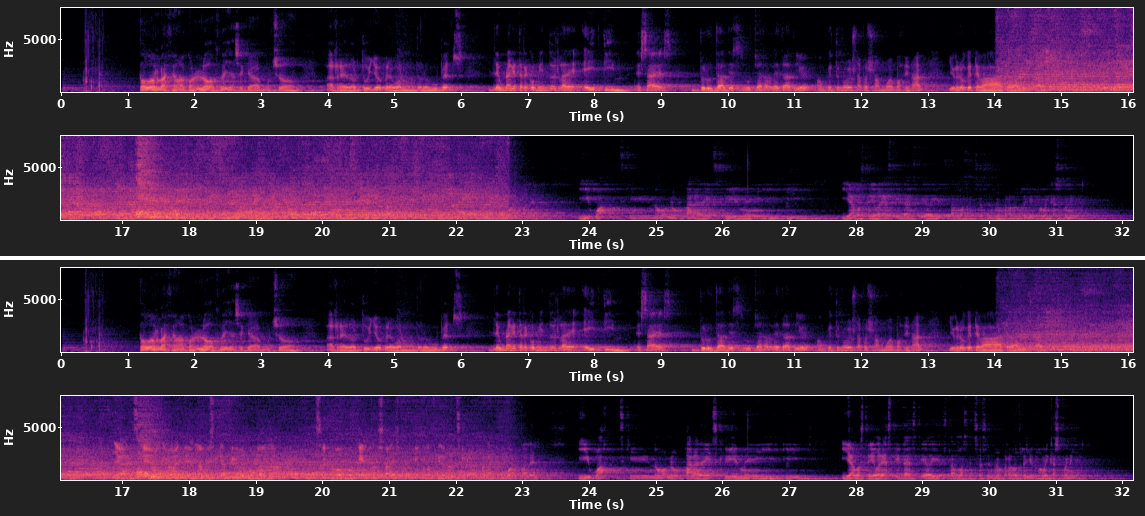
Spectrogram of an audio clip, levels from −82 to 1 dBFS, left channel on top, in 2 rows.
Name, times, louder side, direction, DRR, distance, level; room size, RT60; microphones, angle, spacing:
voice 1, 1.2-3.6 4.0-6.0 6.4-9.2 9.4-14.8, left 1 dB, 10° left, 0.3 m, -22 dB
sound 1, 14.0-22.8, left 2 dB, 75° left, 1.0 m, -23 dB
voice 2, 16.5-19.4 19.8-23.3 23.8-27.4 27.8-31.4, right 3 dB, 70° right, 0.7 m, -29 dB
13.5 x 10.0 x 4.4 m
head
